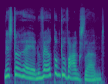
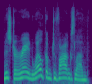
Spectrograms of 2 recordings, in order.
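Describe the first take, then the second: First: It is said with a German accent. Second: It is said with no foreign accent. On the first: The speaker calls it right. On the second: The speaker calls it wrong.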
